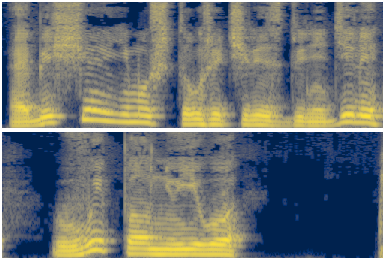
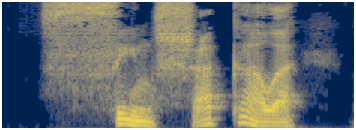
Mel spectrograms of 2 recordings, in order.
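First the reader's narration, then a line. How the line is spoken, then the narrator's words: Angry speech. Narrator (Russian): злобно сказал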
